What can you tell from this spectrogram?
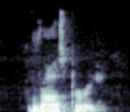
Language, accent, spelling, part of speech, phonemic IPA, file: English, Southern England, raspberry, noun / adjective / verb, /ˈɹɑːzb(ə)ɹi/, LL-Q1860 (eng)-raspberry.wav
- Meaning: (noun) 1. The plant Rubus idaeus 2. Any of many other (but not all) species in the genus Rubus 3. The juicy aggregate fruit of these plants 4. A red colour, the colour of a ripe raspberry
